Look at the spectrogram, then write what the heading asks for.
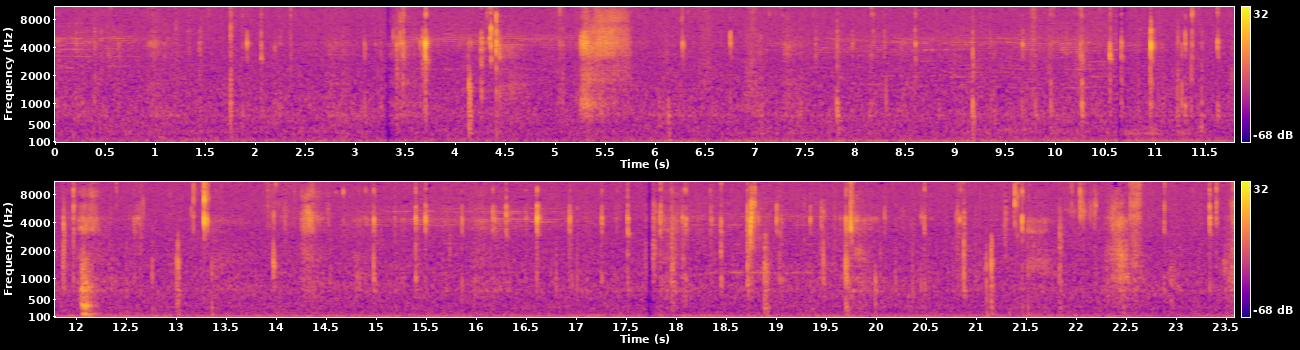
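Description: Close-miked chewing of a soft, chewy chocolate s'more cookie: scattered small mouth clicks and soft bites, with one sharper click about halfway. A steady low hum lies underneath.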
